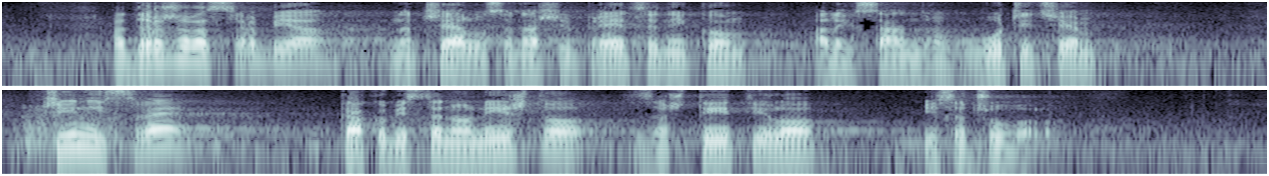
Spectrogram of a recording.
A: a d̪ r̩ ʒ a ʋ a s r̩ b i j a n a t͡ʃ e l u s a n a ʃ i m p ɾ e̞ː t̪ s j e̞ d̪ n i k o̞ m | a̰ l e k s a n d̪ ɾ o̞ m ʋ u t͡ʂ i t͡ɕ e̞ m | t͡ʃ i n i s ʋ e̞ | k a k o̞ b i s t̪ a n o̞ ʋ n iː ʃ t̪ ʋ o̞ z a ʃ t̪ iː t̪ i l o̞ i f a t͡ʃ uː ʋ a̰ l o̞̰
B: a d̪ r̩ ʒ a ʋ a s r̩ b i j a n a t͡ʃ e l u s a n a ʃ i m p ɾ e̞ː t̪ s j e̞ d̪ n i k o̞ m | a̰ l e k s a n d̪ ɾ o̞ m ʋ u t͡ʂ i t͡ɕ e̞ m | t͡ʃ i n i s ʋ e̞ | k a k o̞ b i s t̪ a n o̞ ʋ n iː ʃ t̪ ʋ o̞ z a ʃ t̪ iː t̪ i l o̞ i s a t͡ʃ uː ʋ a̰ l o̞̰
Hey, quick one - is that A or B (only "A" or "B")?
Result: B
